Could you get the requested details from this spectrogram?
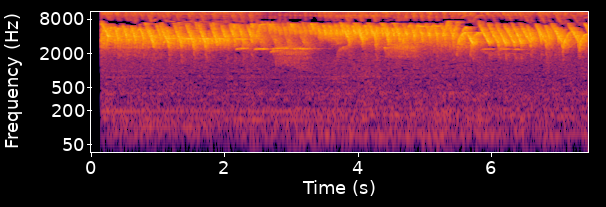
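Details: Canary singing in the morning as a prompt (pancingan) to get other canaries to answer: an unbroken, high, rapid trill of fast repeated downward-sweeping notes, with a thin steady whistled tone held briefly in the middle.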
